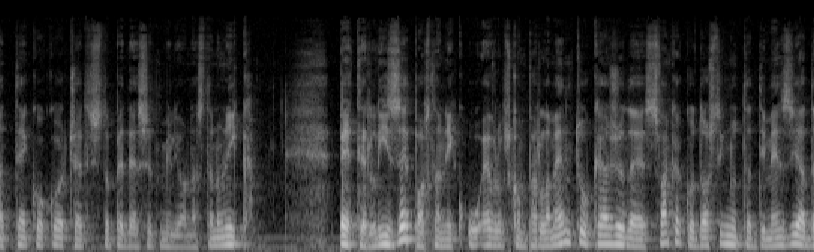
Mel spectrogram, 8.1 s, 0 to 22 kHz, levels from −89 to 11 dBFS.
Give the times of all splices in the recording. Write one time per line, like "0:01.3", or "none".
none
